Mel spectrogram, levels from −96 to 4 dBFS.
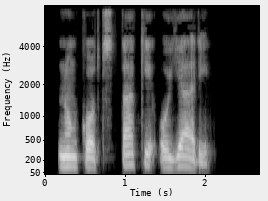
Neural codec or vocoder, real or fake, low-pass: none; real; 7.2 kHz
